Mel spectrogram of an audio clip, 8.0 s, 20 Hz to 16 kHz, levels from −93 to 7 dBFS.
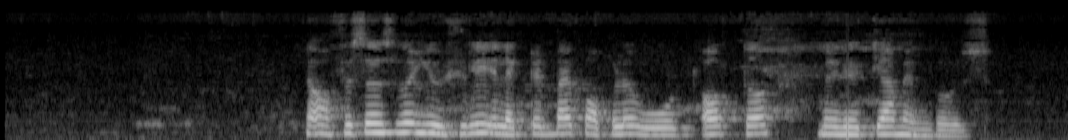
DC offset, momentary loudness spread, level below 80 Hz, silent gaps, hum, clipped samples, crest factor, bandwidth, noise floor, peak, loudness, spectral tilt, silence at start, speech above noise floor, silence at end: under 0.1%; 10 LU; -62 dBFS; none; none; under 0.1%; 16 dB; 11 kHz; -66 dBFS; -10 dBFS; -24 LUFS; -8.5 dB/octave; 2.3 s; 42 dB; 0.75 s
